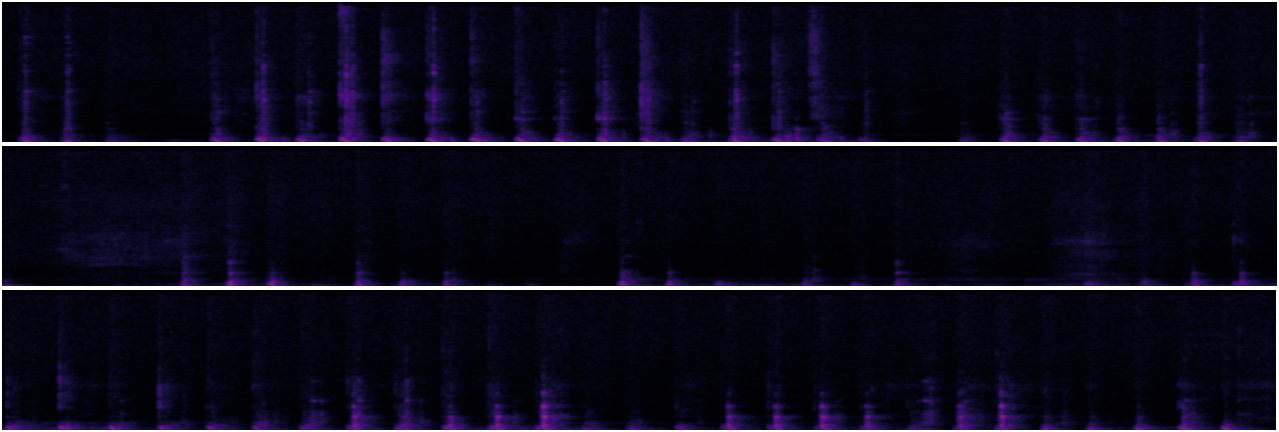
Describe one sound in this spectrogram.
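A wooden paddle taps rapidly and steadily on soft clay, with a few short pauses.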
